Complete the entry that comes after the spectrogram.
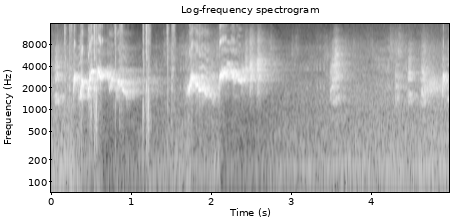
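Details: Red-whiskered bulbul being prompted to sing, with two loud warbling phrases broken by sharp clicks, then softer scattered notes, over a low steady hum.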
